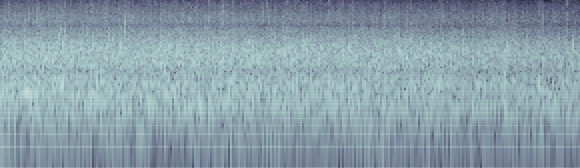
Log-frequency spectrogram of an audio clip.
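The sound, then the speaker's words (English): A large crowd claps hands steadily to love the Lord, a dense, continuous wash of applause filling the room at a loud, even level for several seconds with no voices standing out. “Let's clap your hands and love the Lord right now.”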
